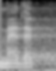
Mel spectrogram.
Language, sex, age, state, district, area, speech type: Sanskrit, male, 45-60, Andhra Pradesh, Krishna, urban, spontaneous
